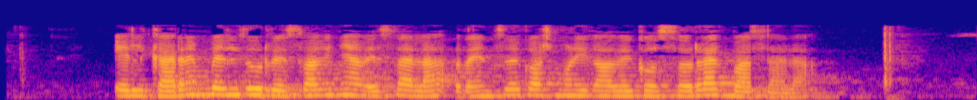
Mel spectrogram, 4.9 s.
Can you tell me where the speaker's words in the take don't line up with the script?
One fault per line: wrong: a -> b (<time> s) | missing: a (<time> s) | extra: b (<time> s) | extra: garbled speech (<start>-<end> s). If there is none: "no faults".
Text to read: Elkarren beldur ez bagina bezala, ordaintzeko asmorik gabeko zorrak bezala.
no faults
